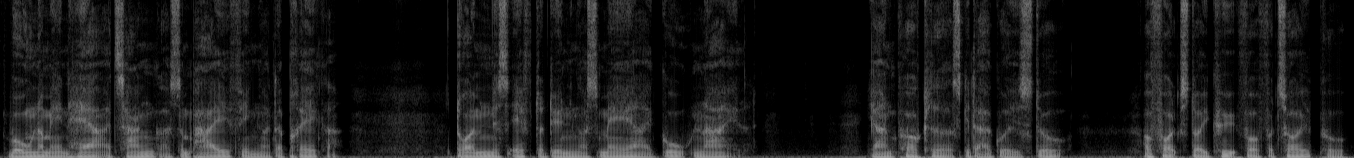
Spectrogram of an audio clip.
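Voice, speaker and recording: A man reading his poetry aloud, slow and deliberate. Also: very deep voice, a little mellow, no echo, clean studio sound.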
